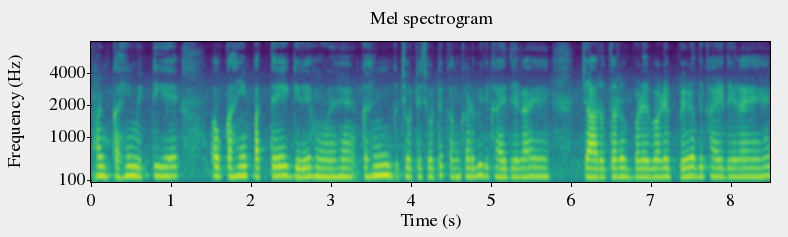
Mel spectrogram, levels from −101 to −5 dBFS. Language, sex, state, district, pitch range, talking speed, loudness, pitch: Hindi, female, Uttar Pradesh, Jyotiba Phule Nagar, 180-195 Hz, 185 wpm, -19 LUFS, 185 Hz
